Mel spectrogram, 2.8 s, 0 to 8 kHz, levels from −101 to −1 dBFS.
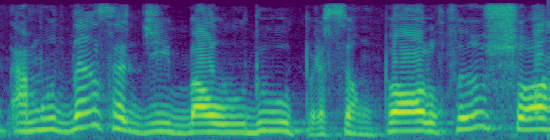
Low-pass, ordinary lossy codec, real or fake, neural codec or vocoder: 7.2 kHz; none; fake; codec, 16 kHz, 16 kbps, FunCodec, trained on Chinese and English, 50 frames a second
